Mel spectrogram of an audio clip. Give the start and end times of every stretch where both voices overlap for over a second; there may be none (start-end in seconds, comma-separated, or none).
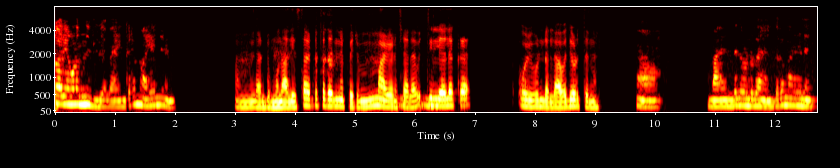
none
